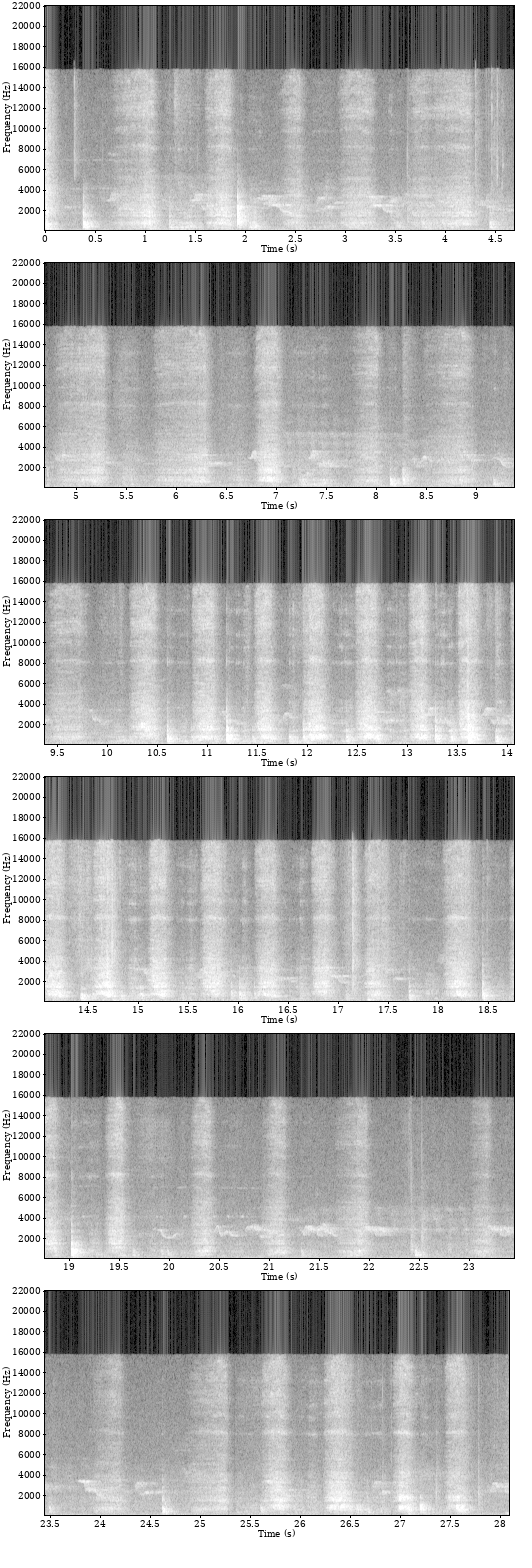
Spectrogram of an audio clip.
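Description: A small heel shave (a shoemaker's tool) cutting across the wooden seat blank in quick repeated strokes, about two a second, each stroke a short scraping shave lifting curls from the wood.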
